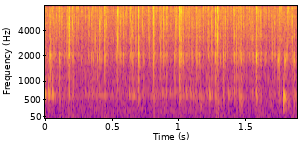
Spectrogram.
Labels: {"label": "ambient", "recorder": "HydroMoth"}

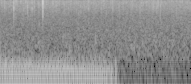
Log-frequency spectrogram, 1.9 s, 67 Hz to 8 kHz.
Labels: {"label": "biophony", "recorder": "SoundTrap 300"}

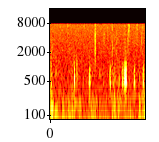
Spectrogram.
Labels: {"label": "biophony, knock croak", "recorder": "SoundTrap 300"}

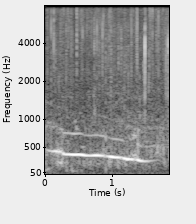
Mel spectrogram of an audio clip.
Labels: {"label": "biophony", "recorder": "SoundTrap 300"}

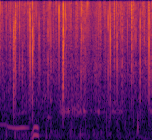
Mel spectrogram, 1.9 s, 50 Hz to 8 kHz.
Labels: {"label": "biophony, cascading saw", "recorder": "SoundTrap 600 or HydroMoth"}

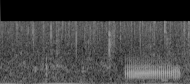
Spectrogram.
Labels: {"label": "biophony, croak", "recorder": "SoundTrap 500"}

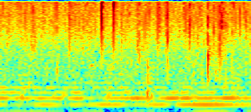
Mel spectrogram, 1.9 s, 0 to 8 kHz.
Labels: {"label": "biophony", "recorder": "SoundTrap 500"}
{"label": "biophony, midshipman", "recorder": "SoundTrap 500"}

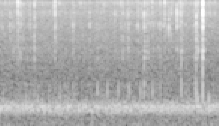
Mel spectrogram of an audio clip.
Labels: {"label": "anthrophony, boat engine", "recorder": "HydroMoth"}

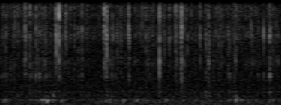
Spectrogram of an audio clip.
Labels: {"label": "ambient", "recorder": "HydroMoth"}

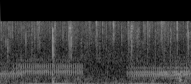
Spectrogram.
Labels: {"label": "biophony, croak", "recorder": "SoundTrap 500"}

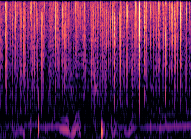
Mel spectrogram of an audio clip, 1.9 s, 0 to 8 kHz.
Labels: {"label": "biophony, cascading saw", "recorder": "SoundTrap 600 or HydroMoth"}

